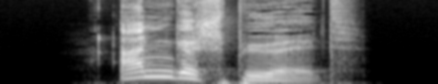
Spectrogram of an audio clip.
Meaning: past participle of anspülen - washed-up
- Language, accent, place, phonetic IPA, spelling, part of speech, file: German, Germany, Berlin, [ˈanɡəˌʃpyːlt], angespült, verb, De-angespült.ogg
